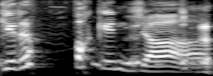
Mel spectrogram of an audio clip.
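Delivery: put-on fed-up, angry, cursing outburst. Retelling how a man reacts to customers paying with mom's card, imitating an angry outburst. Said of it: "he gets so mad because he's like".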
